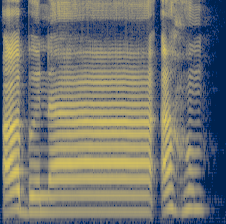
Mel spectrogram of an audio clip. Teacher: اب بھا پہ قلقلہ کریں گے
